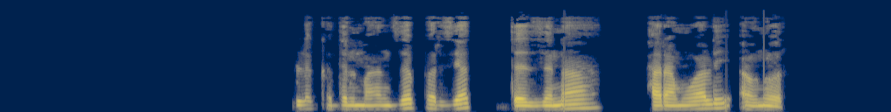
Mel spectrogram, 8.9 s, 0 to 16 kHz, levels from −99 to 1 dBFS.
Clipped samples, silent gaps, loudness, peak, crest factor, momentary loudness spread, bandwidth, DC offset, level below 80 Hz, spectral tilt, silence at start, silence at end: under 0.1%; 4.75-4.96 s, 6.03-6.46 s; -21 LUFS; -2 dBFS; 20 dB; 10 LU; 9.2 kHz; under 0.1%; -62 dBFS; -6 dB/octave; 2.95 s; 1.1 s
